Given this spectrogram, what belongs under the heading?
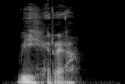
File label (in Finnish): "Vihreä" "Green"; OTAVA KONSERNI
